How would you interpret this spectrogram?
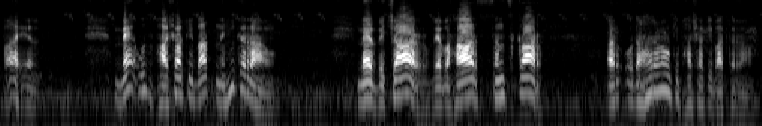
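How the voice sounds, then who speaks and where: Muffled, animated young male outreach worker. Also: mid-range voice, takes it slowly, pauses often, breathy edge, heavily acted. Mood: earnest, reassuring. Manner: explains through questions and everyday examples. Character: earnest, patient young male village outreach worker, gently persuasive. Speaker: actor in an educational training film. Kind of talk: acted film dialogue. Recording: muffled, lo-fi film soundtrack.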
